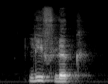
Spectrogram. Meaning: lovely; beautiful
- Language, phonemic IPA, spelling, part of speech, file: Dutch, /ˈliflək/, lieflijk, adjective, Nl-lieflijk.ogg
